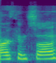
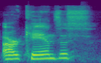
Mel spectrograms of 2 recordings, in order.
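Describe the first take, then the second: First: The ending is pronounced like the word saw. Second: The ending is pronounced like the word Kansas. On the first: This is the usual way to say it. The speaker calls it right. "Instead of" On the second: Someone else said it this way. The speaker calls it wrong. "what does he say?"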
